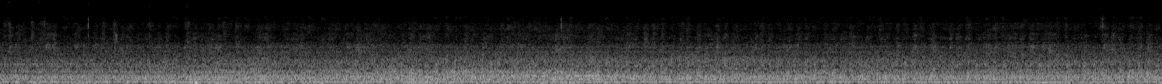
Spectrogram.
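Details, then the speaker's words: Whirlpool (Amana-badged) washer on drain-and-spin test after repair of a not-spinning, grinding fault; steady, even whirring rumble, spinning smooth with no grinding, knocking or scraping. "All right, she's spinning nice and smooth."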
